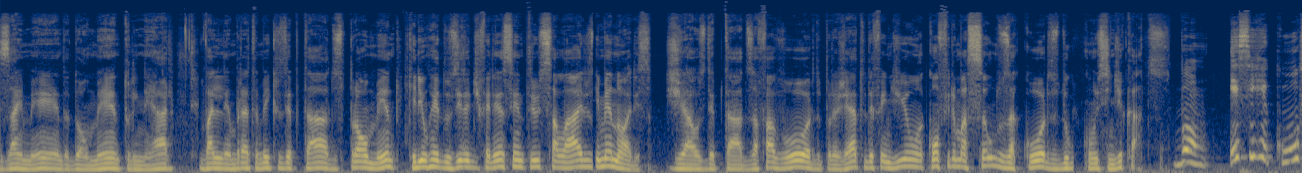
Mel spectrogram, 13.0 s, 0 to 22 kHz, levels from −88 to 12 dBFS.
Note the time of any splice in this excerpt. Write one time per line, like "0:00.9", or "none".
0:02.0
0:04.0
0:05.9
0:10.7

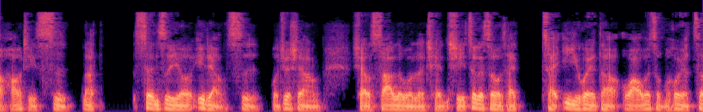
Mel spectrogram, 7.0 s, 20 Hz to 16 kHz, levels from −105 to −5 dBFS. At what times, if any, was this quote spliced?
none

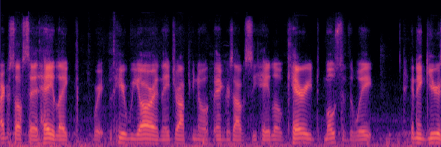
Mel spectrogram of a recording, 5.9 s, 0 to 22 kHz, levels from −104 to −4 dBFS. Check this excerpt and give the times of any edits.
0:02.8

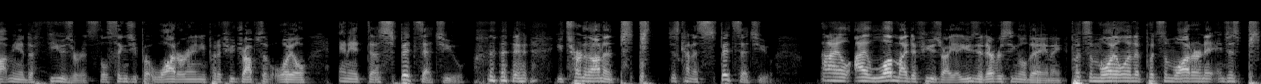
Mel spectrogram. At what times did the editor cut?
0:06.3
0:10.7

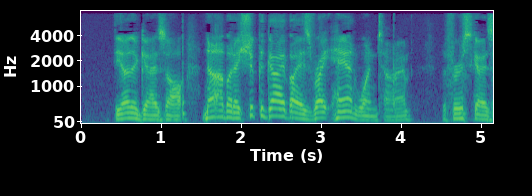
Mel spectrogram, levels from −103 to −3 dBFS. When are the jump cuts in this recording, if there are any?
none

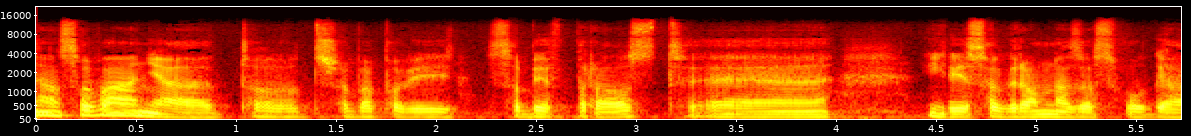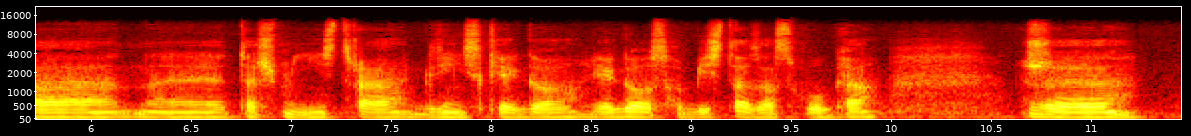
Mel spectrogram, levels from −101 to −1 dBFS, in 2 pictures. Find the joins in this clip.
0:02.1
0:04.6

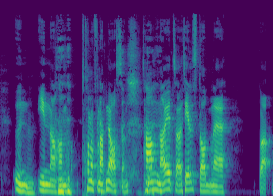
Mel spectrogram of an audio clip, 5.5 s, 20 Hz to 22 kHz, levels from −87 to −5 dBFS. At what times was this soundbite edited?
0:01.7
0:02.0
0:02.9
0:03.6
0:04.2

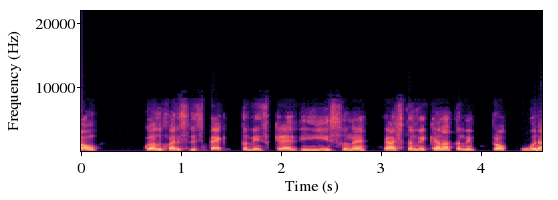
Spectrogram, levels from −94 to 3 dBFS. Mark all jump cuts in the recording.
0:02.9

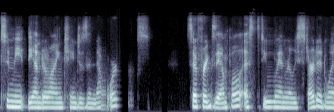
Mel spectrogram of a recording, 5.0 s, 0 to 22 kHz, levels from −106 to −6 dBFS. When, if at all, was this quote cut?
none

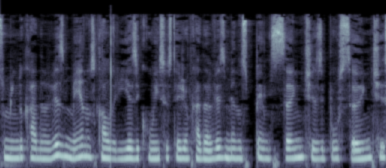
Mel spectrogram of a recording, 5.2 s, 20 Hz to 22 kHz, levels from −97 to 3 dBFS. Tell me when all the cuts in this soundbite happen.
none

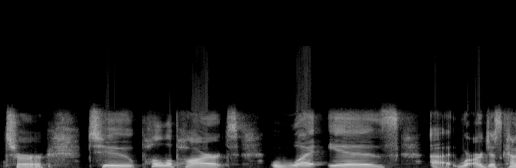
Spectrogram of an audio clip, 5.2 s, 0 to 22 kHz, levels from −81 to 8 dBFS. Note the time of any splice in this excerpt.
none

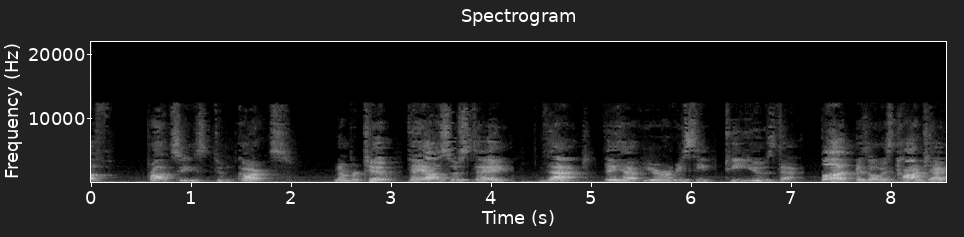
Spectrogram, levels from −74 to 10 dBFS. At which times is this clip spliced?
0:01.4
0:03.1
0:05.0
0:05.8
0:06.2
0:07.6

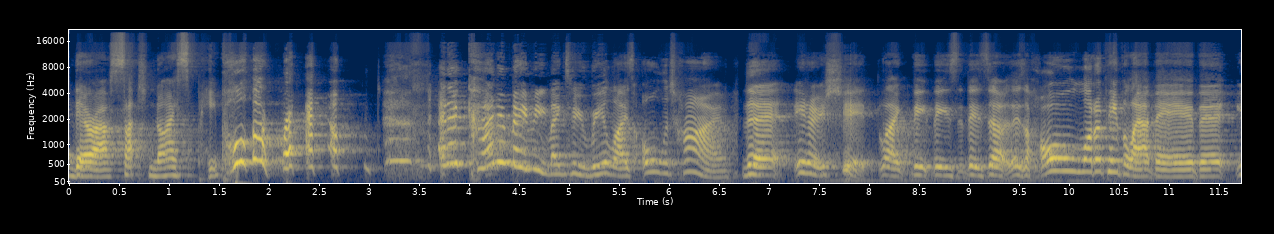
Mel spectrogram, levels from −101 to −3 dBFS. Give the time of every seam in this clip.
0:06.7

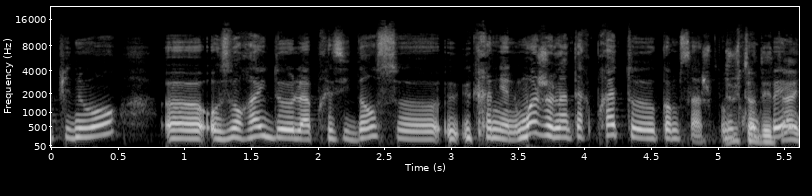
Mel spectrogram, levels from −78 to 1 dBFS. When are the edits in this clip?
none

